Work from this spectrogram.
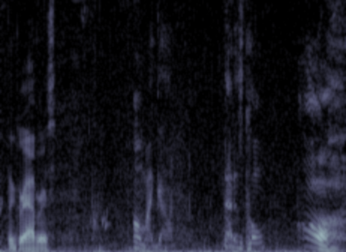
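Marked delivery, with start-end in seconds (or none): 1.8-4.5 high, breathy, hushed gasp; shocked by cold. Real, not acted. Arm plunged into freezing creek water, high hushed gasp.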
